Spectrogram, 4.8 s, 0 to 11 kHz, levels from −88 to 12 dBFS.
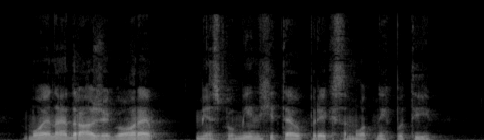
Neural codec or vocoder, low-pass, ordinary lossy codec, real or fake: none; 9.9 kHz; AAC, 32 kbps; real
